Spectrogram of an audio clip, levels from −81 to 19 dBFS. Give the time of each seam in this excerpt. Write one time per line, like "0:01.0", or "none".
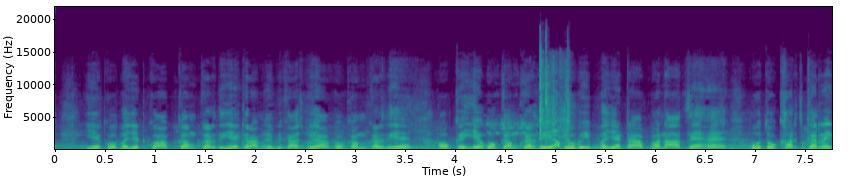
0:05.0

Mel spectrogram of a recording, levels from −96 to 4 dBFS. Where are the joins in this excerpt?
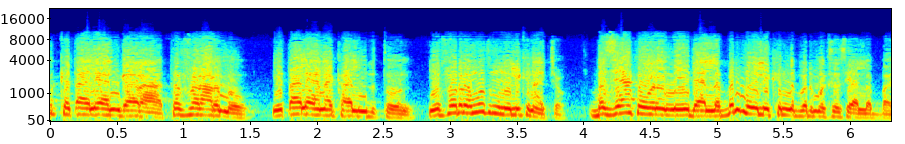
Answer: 0:03.9

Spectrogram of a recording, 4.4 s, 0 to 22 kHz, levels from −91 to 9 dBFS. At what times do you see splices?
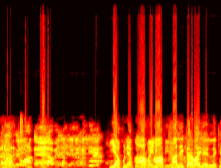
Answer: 0:02.1

